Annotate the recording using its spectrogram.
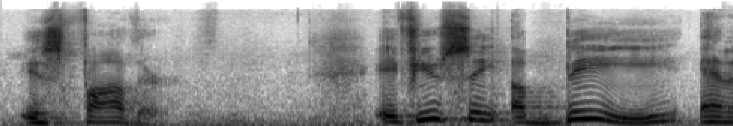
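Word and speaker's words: אב: you can know that Ab can also be pronounced as Av in Hebrew, because the B and the V are the same letter. There's just a tiny little dot there known as a dagesh, okay, that means the difference between the V sound and the B sound.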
